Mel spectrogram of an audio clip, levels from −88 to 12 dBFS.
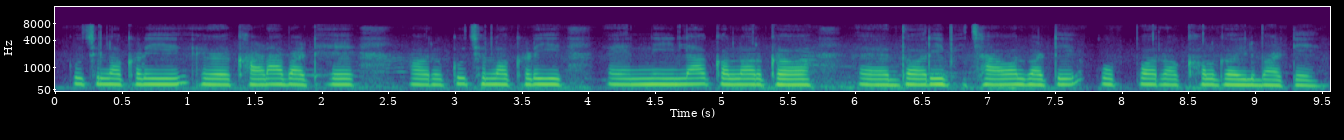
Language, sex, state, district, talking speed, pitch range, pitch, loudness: Bhojpuri, female, Uttar Pradesh, Deoria, 120 wpm, 210-220 Hz, 215 Hz, -17 LUFS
